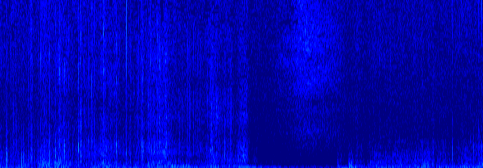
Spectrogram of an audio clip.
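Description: Long acrylic rainbow nails scratch and rub a grey foam windscreen on a microphone. The result is a dense, low, rumbling scratching. It dips briefly to a quieter hiss near the three-second mark before the rubbing resumes.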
